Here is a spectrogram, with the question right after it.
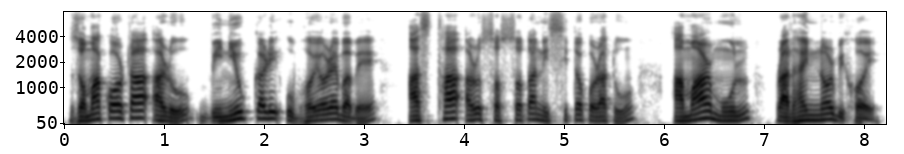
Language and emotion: Assamese, neutral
